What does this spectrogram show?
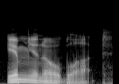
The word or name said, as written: immunoblot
